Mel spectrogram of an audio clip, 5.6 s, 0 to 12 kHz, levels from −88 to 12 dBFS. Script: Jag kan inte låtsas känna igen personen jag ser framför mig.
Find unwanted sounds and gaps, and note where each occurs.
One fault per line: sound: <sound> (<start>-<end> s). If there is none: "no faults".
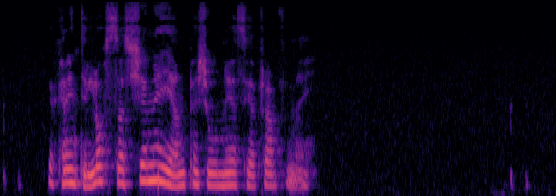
no faults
